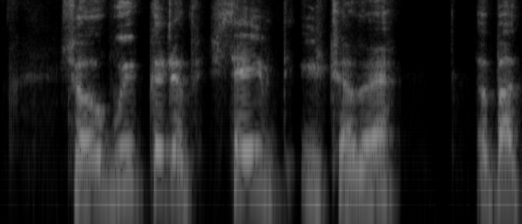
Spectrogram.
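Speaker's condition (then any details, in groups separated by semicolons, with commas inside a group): Cerebral palsy; difficulty keeping body completely still, e.g. for MRI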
